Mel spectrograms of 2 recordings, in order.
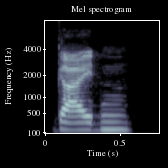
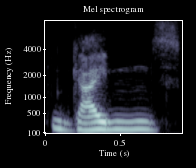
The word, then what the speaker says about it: Gaiden: I still have my Super Nintendo copy of the Ninja Gaiden trilogy. 1, 2, and 3. Gaiden. I know it's properly pronounced Gaiden, but we grew up calling it Gaiden.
